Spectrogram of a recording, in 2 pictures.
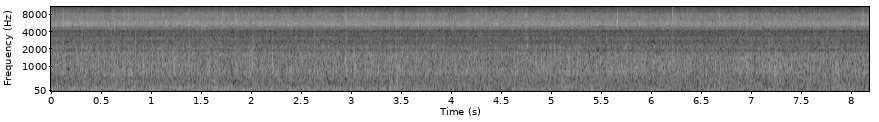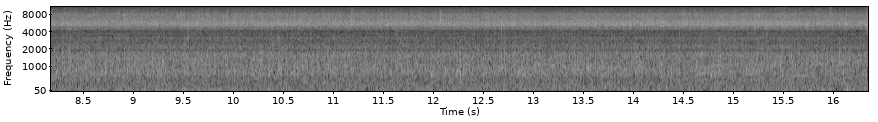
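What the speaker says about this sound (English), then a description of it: "This is the rain we were needing." A heavy late-summer rain downpour pours down steadily and evenly, a dense, constant hiss that holds at an even level from start to finish with no talk over it.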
